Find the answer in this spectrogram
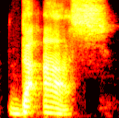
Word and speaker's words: Da'as: It's actually not because the correct pronunciation in Arabic of my last name is actually Da'as. It's 2 separate syllables.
